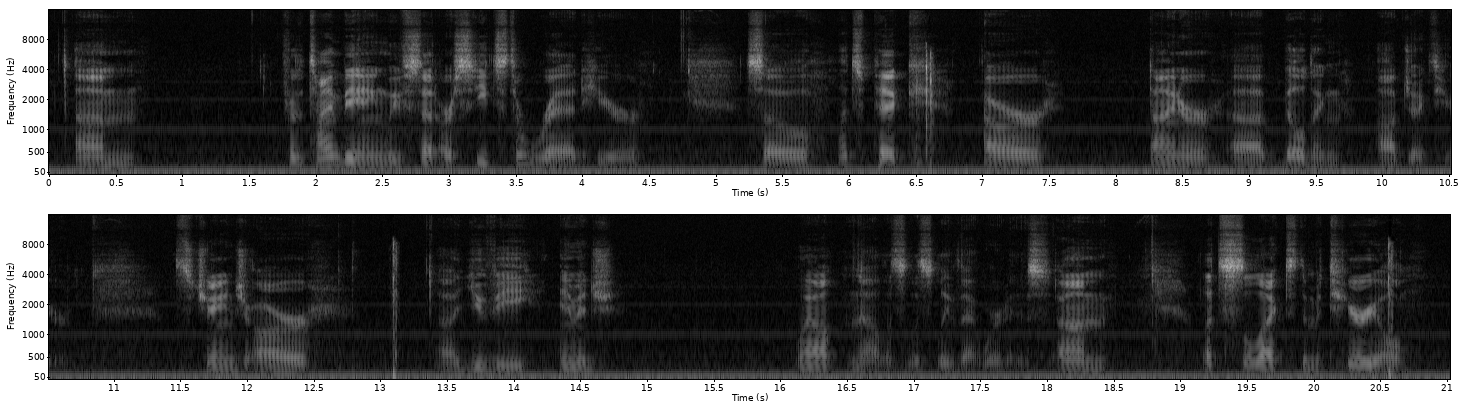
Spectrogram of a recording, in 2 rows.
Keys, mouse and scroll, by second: 6.7-8.5 right drag, 13.0-14.9 drag, 17.0-19.0 middle drag, 20.5-21.0 drag.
